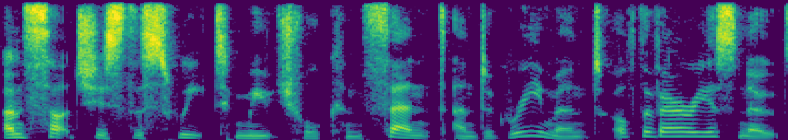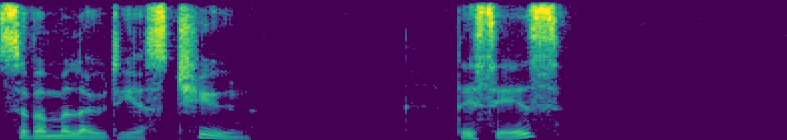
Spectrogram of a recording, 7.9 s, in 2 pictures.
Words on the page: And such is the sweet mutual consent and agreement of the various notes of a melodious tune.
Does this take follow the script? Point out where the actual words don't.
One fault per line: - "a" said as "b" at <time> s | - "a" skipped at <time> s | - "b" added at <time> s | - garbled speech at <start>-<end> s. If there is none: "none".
- "This is" added at 6.2 s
